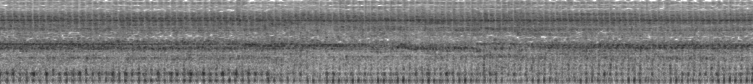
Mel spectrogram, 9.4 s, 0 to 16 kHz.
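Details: B7 Audi A4 at idle with a harsh, steady, high-pitched metallic grinding from the serpentine belt side that also makes the idle jump up. Exact part unknown.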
